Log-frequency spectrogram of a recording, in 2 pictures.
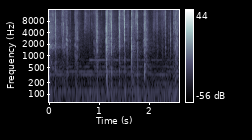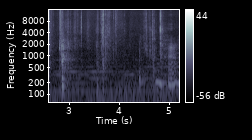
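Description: A deck of tarot cards is shuffled by hand, making a quick irregular run of crisp slaps and riffles, close and fairly loud, with faint talk underneath.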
